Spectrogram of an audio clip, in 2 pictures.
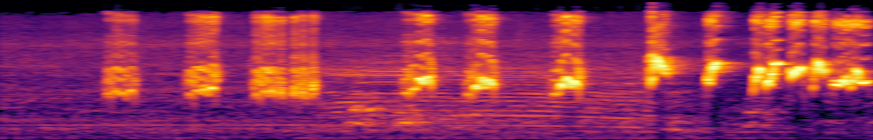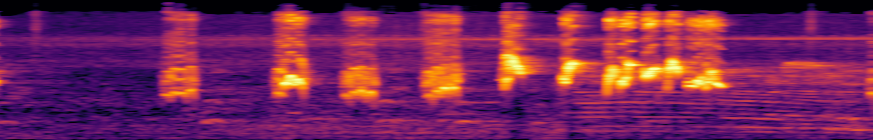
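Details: Southern master-style singing by a caged red-whiskered bulbul from Thailand, used to excite birds and teach young birds: steady strings of crisp whistled notes, building into fast multi-note runs, with one brief pause midway.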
